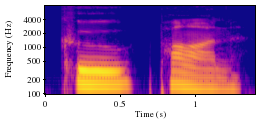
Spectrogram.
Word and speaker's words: coupon: Coupon. Mark the word. Coupon. Here OU is representing the sound oo, so we draw a dotted underline under the OU team.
